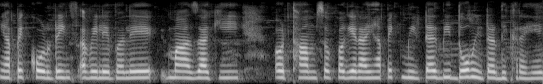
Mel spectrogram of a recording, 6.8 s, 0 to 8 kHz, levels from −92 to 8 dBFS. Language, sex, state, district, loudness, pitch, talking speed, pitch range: Hindi, female, Bihar, Patna, -16 LUFS, 230 Hz, 195 wpm, 225-235 Hz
